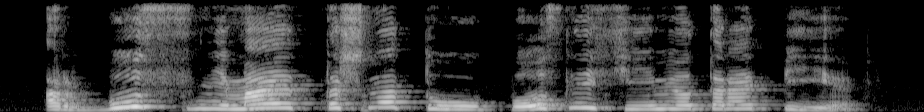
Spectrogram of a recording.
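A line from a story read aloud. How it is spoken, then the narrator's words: Loud announcement. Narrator (Russian): громко сообщила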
